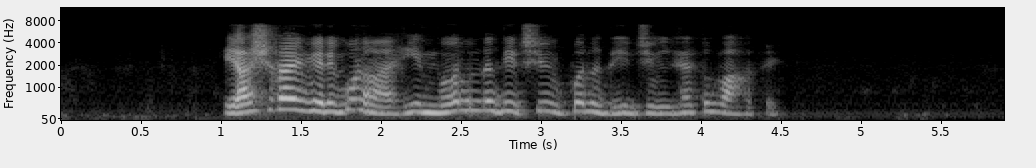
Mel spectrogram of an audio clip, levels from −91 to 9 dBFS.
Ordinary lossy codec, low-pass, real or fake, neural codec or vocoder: MP3, 96 kbps; 7.2 kHz; fake; codec, 16 kHz, 1 kbps, FunCodec, trained on Chinese and English, 50 frames a second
